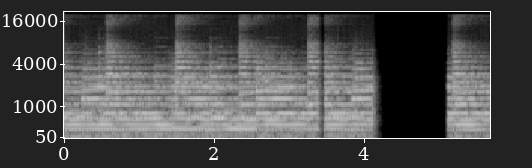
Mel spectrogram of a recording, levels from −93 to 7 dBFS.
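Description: At 3.37 to 3.47 s the sound briefly hangs, with one moment drawn out by about 70 ms and a faint buzzy dip before it resumes. This is a short stall from a late packet: the jitter buffer ran empty, so the receiver stretched the last sound until the packet arrived, losing nothing.

From 4.10 to 5.12 s the sound turns into a fading buzz and then falls silent for about 0.86 s before picking up again where it left off. This call audio freeze likely came from packets held up in transit that emptied the jitter buffer. The receiver filled the wait by continuing the last sound, inserting roughly a second of delay without dropping any audio.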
